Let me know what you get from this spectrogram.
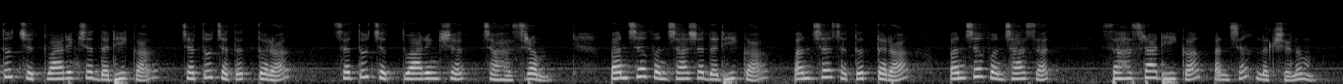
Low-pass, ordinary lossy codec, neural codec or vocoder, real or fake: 7.2 kHz; none; none; real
